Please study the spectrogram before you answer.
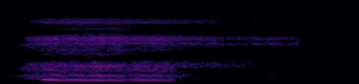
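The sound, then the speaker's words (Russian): A single long, forceful exhale during a breathing exercise, voiced and breathy, lasting about two seconds at steady strength before fading out. “Задерживаем ее в сердце и выдыхаем с силой вперед.”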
